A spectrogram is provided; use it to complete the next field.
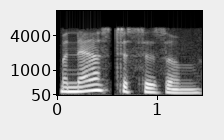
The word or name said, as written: monasticism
